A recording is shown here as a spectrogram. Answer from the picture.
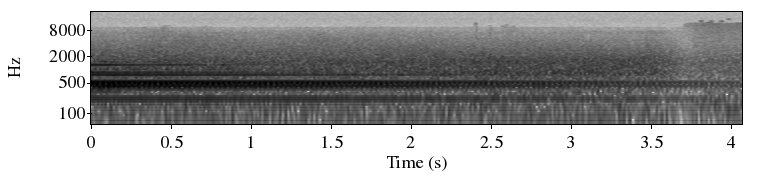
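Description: Background score music: a held chord of steady tones left ringing after the last notes, fading steadily and dying away near the end.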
